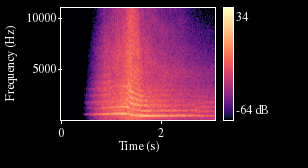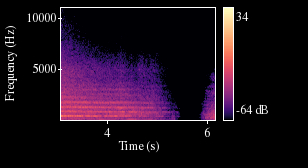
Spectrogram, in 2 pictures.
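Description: A race car passing at speed: its engine note swells with a rush of noise, drops in pitch as it goes by about a second and a half in, then fades away over about three seconds.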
